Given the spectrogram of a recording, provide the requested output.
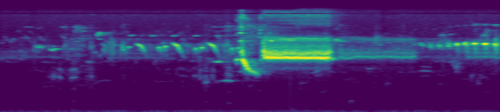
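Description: A male Red-winged Blackbird gives its conk-la-ree: a few sharp chirps, a quick swooping note, then a loud, buzzy, rattling trill lasting nearly a second.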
